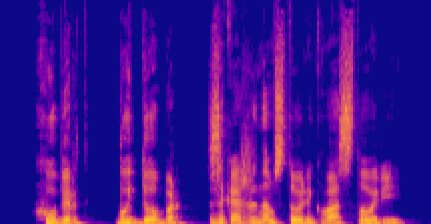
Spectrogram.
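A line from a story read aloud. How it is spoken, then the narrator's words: Shouted while running. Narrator (Russian): набегу крикнула Ванесса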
